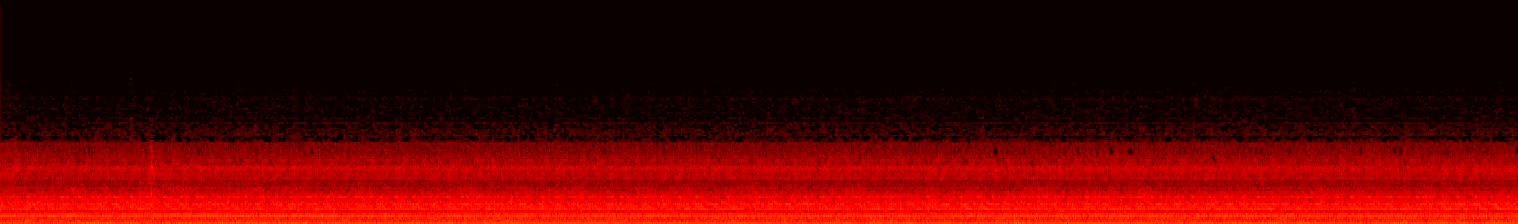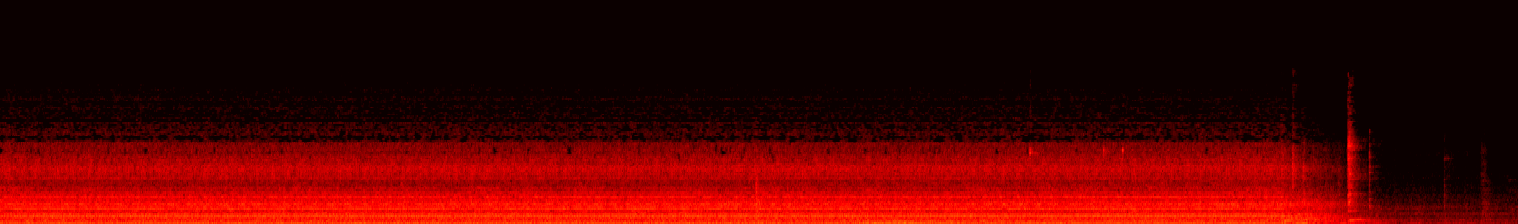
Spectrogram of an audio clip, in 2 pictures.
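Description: Small metal lathe running steadily with a motor whine while turning a small pin down to size; about two seconds before the end it is switched off and winds down, followed by a couple of faint clicks.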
